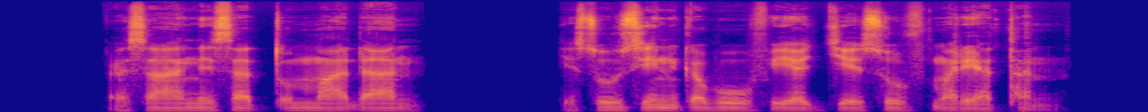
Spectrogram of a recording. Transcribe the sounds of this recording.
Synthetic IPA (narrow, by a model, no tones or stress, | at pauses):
ʔɪsaːnɪsɐt̪ʼːʊmːaːᶑaːn | jɛsuːsiːŋkʼɐbuːfɪɐd͡ʒːe̞ːsuːfmɐɾɪjɐt̪ʰɐn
